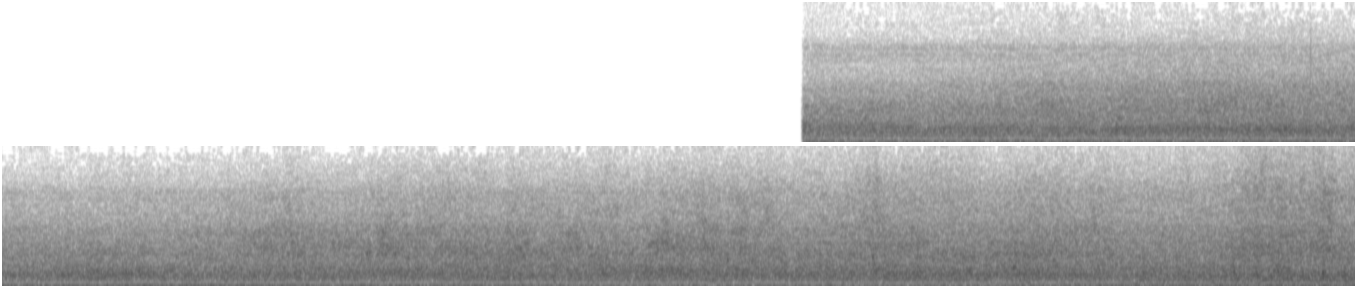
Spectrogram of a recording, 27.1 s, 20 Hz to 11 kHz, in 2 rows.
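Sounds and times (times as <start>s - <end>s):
distant train rumble: 8.0s - 27.0s.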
